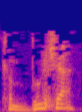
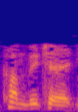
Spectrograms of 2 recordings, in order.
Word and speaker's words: kombucha: Do I pronounce that right? Is that how it is, kombucha? – Yep, kombucha, you know.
